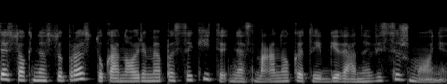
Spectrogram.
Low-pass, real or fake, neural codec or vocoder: 7.2 kHz; real; none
